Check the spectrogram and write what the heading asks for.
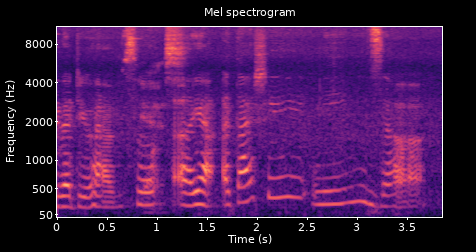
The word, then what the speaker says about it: Atashi: mispronounces your name completely which is why I always go by atashi and not aashi you have to put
